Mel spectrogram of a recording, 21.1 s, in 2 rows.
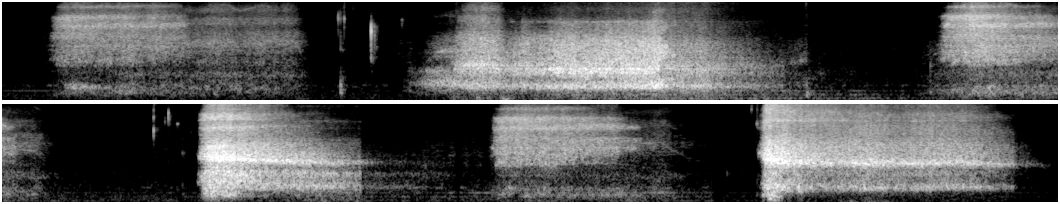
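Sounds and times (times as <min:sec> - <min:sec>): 
deep slow breaths taken as a group exercise: 0:00.5 - 0:03.1, 0:04.1 - 0:08.1, 0:09.3 - 0:11.1, 0:12.5 - 0:14.9, 0:15.5 - 0:21.0.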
